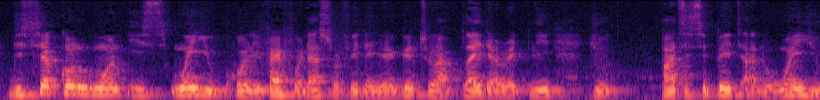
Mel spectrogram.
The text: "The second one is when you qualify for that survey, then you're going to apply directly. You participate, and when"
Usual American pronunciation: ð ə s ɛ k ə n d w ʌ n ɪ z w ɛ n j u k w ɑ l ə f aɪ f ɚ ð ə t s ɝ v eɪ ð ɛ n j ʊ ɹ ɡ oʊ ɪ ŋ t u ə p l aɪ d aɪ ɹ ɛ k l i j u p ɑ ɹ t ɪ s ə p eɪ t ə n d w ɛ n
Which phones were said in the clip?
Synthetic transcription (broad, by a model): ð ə s ɛ k ə n d w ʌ n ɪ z w ɛ n j u k w ɑ l ə f aɪ f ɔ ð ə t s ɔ f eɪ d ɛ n j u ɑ ɡ oʊ ɪ ŋ t u ə p l aɪ d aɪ ɹ ɛ k l i j u p ɑ t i s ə p eɪ t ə n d w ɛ n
